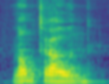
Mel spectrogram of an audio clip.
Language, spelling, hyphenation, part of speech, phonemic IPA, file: Dutch, wantrouwen, wan‧trou‧wen, verb / noun, /ˈwɑntrɑuwə(n)/, Nl-wantrouwen.ogg
- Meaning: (verb) to mistrust; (noun) mistrust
